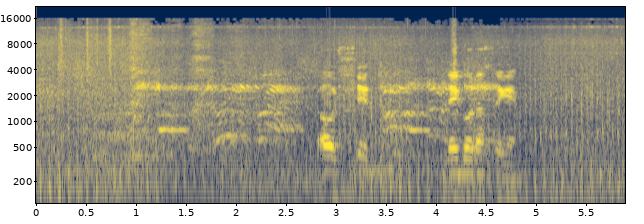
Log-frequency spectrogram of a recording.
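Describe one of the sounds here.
A man shouts through a loudspeaker.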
